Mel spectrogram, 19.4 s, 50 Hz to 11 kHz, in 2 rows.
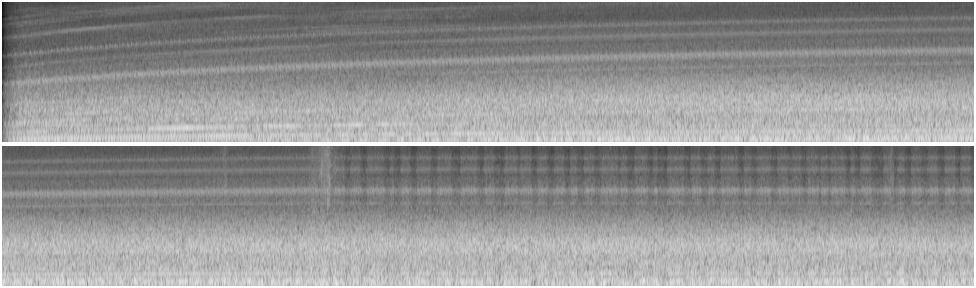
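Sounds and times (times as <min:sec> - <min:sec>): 
electric pickup truck: 0:00.0 - 0:19.4.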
